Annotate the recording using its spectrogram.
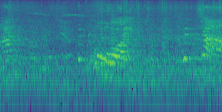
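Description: A handler's shouted calls mixed with a dog's excited barks during an agility run: a few short calls, the loudest falling in pitch about two seconds in.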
